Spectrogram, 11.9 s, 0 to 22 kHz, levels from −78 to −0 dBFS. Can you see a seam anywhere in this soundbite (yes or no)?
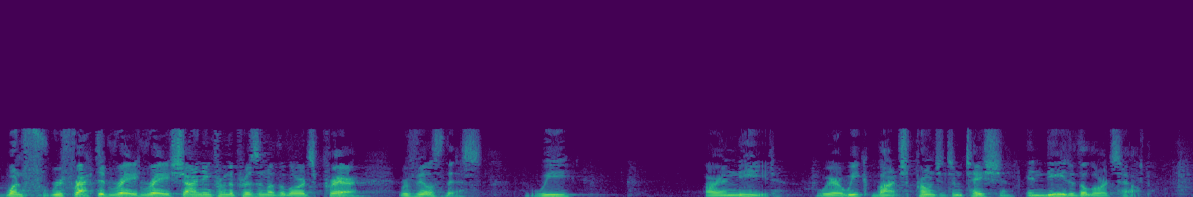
yes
